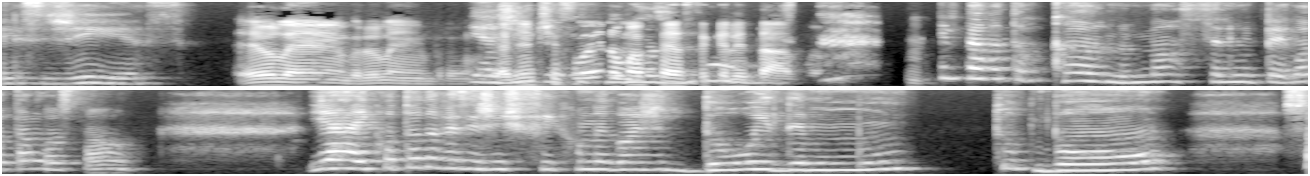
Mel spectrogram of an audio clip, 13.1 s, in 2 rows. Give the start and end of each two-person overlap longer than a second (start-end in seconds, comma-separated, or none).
2.3-4.0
